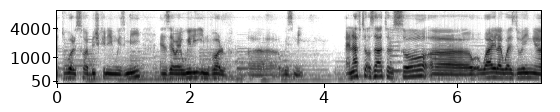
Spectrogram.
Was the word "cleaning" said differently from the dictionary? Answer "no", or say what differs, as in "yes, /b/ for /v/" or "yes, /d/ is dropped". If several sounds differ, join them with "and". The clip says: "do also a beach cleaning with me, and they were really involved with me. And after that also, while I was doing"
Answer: yes, /l/ is dropped and /n/ is dropped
